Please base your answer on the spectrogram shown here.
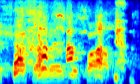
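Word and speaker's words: Châteauneuf-du-Pape: Please say Chateauneuf du Pape.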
